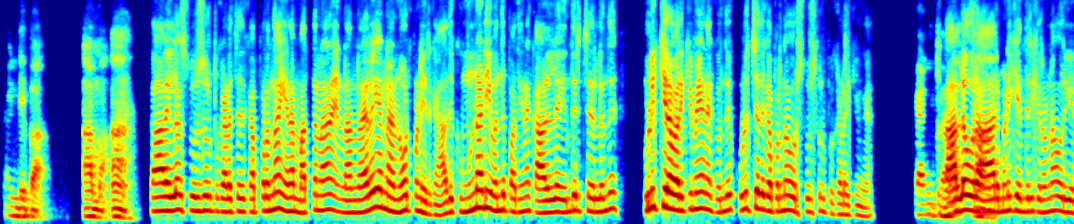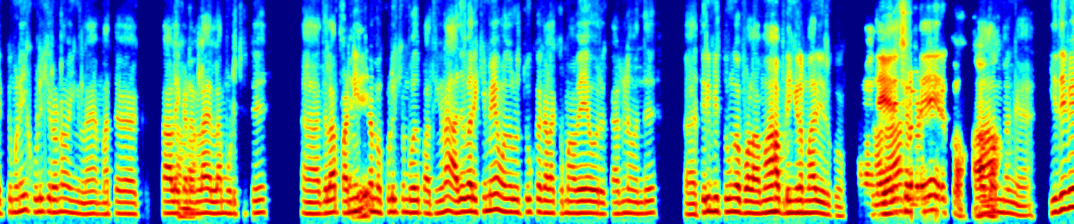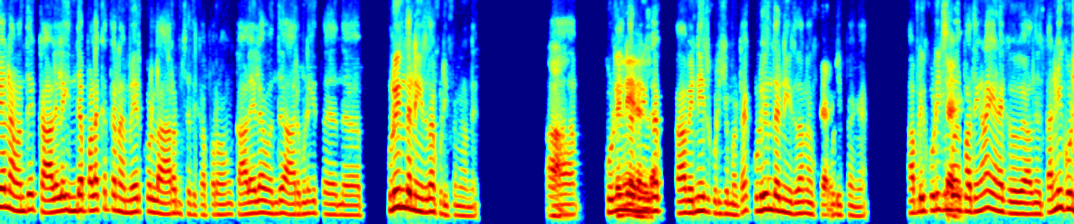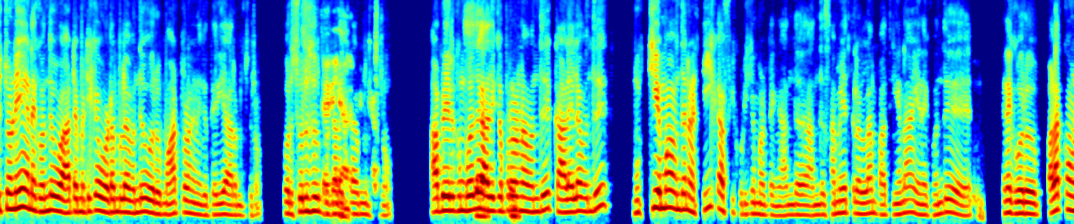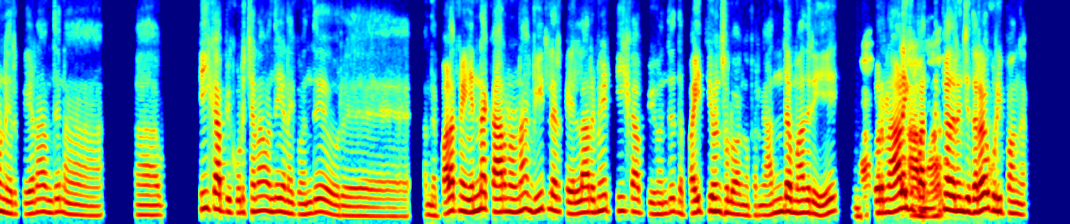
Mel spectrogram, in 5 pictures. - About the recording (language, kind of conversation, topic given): Tamil, podcast, உங்கள் நாளை ஆரோக்கியமாகத் தொடங்க நீங்கள் என்ன செய்கிறீர்கள்?
- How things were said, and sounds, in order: none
